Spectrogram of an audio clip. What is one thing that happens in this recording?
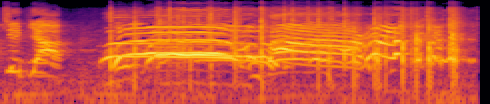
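A group of young people sing loudly together.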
